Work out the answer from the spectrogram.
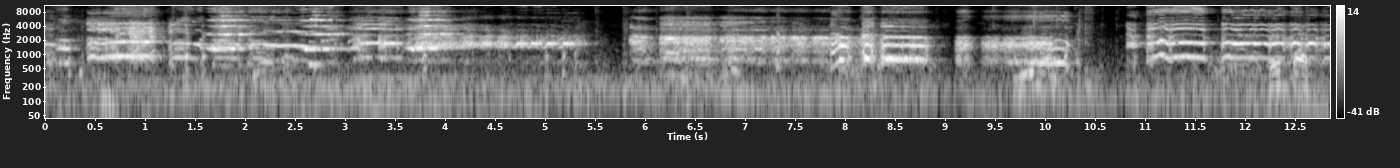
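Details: A chorus of kukuak balenggek roosters at a joint crowing practice in Panyakalan, Solok: long, overlapping stepped crows rising and falling, repeated with brief gaps, loud and continuous throughout.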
